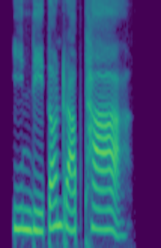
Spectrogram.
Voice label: Thai language; タイ旅行や学習に役立つ！カタカナ発音で始めるタイ語基本100フレーズ集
